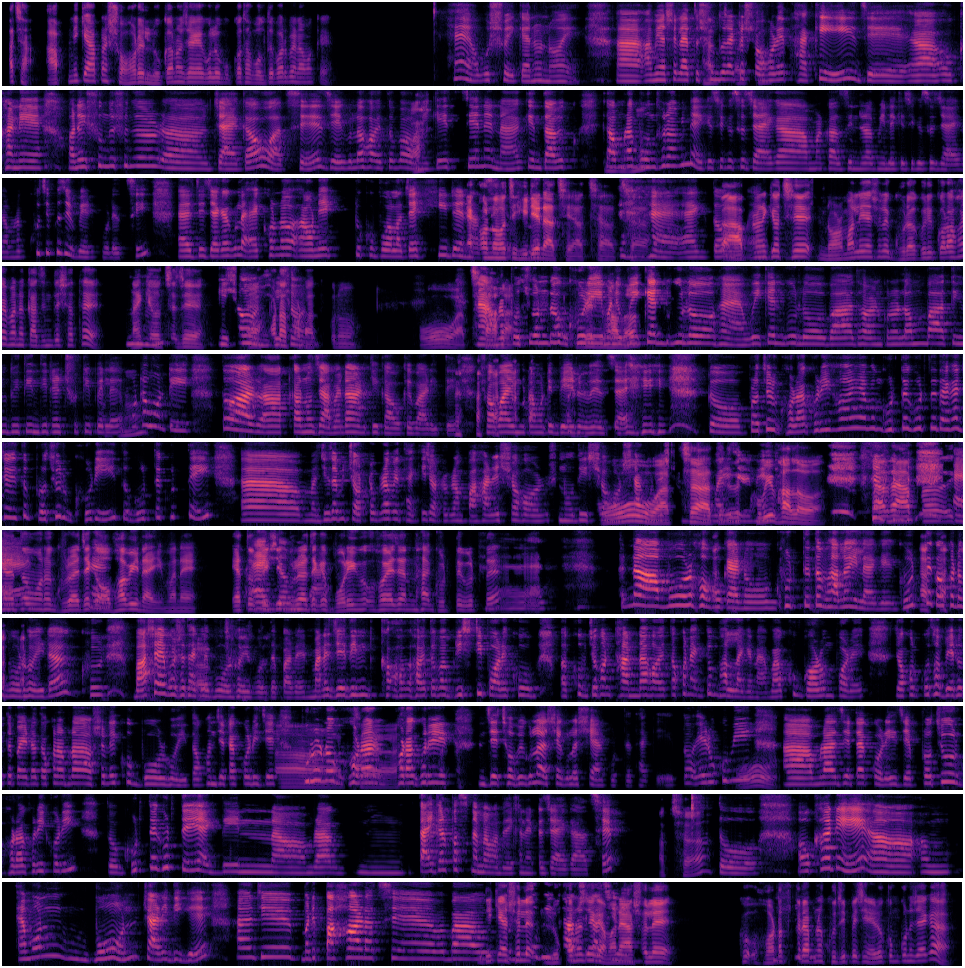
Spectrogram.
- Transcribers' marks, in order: lip smack; "অনেকটুকু" said as "আনেকটুকু"; in English: "hidden"; in English: "hidden"; laughing while speaking: "হ্যাঁ, একদম, একদম"; tapping; laughing while speaking: "ও, আচ্ছা! বেশ ভালো"; unintelligible speech; "weekend" said as "weeken"; stressed: "লম্বা"; chuckle; chuckle; surprised: "ও, আচ্ছা!"; joyful: "তো এটা তো খুবই ভালো"; laughing while speaking: "সবাই জানে হ্যাঁ। হ্যাঁ"; chuckle; laugh; laughing while speaking: "আচ্ছা"; chuckle; surprised: "আচ্ছা!"; lip smack; "চারিদিকে" said as "চারিদিগে"; chuckle
- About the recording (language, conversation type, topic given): Bengali, podcast, তুমি কি তোমার শহরের লুকানো জায়গাগুলোর কথা বলতে পারো?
